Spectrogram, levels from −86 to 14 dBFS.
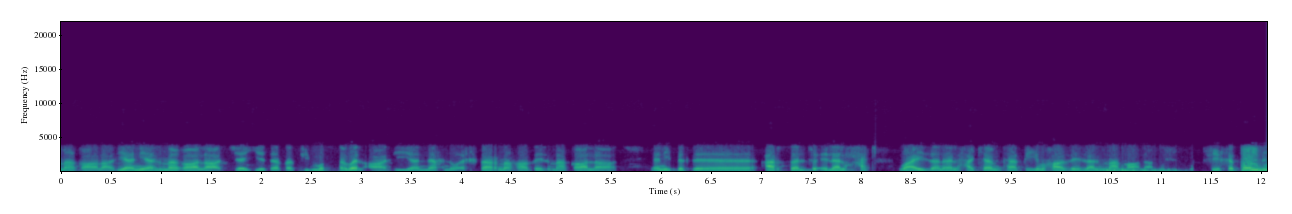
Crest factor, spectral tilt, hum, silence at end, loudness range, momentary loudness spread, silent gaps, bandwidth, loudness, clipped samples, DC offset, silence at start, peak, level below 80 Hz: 18 dB; -9 dB/octave; none; 0 s; 2 LU; 8 LU; none; 4.1 kHz; -25 LUFS; under 0.1%; under 0.1%; 0 s; -6 dBFS; -54 dBFS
